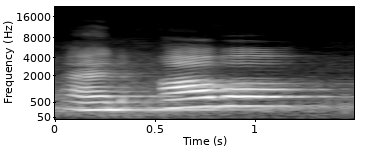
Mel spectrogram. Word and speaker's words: hour: Everybody know an hour, an honest, an honorable man. Then the h will be silent.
